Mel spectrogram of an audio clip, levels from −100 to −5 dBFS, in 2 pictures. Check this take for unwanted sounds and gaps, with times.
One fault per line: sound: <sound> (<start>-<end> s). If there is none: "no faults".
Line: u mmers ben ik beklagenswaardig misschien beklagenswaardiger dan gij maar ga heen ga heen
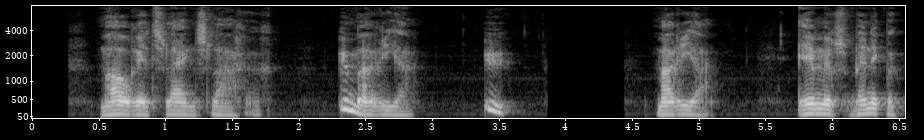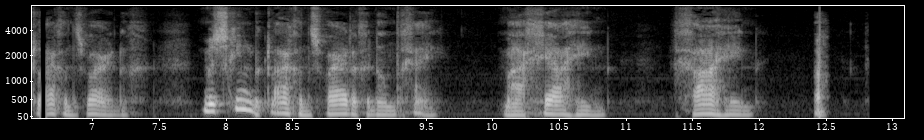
sound: dropout (6.6-6.7 s)
sound: laugh (12.4-12.5 s)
